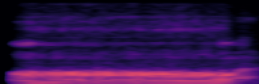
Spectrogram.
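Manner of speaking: loud, high, drawn-out crowd "oh"; imitated audience "oh". Whole audience after a beat of silence, imitated loud "oh". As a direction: let out a long collective "oh". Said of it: "whole audience just kind of goes".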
